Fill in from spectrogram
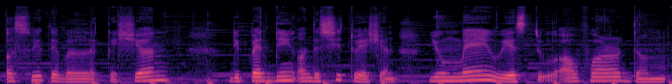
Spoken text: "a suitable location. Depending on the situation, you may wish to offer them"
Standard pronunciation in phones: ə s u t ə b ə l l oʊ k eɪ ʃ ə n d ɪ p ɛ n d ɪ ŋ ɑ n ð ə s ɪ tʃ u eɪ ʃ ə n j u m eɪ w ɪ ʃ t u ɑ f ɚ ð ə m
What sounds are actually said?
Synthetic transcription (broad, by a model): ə s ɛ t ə b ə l l oʊ k eɪ ʃ ə n d ɪ p ɛ n d ɪ ŋ ɑ n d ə s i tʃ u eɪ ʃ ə n j u m eɪ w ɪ s t u ɑ f ɚ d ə m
